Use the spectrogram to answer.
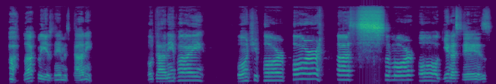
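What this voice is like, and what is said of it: Put-on Irish lilt. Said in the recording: “You can tell we're Irish. Because we have this wonderful lilt and say O in front of words.”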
